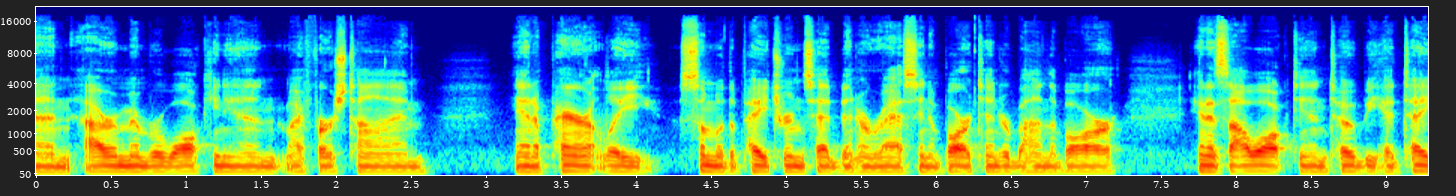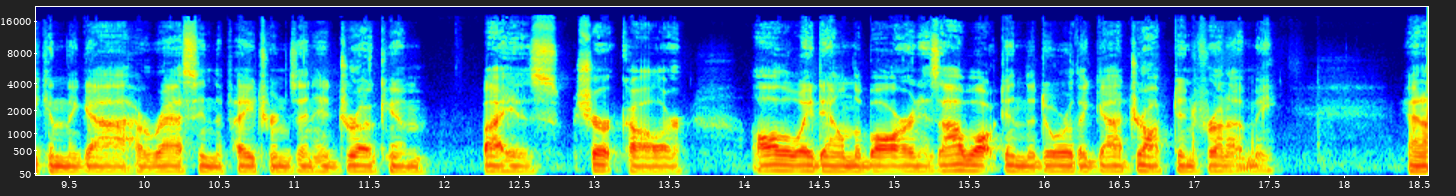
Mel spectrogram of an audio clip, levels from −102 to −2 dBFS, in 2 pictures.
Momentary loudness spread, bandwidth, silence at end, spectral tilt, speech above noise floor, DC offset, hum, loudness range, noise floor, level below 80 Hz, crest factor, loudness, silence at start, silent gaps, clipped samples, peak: 8 LU; 17.5 kHz; 0 s; -5 dB/octave; 34 dB; under 0.1%; none; 3 LU; -54 dBFS; -54 dBFS; 18 dB; -20 LUFS; 0 s; none; under 0.1%; -2 dBFS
